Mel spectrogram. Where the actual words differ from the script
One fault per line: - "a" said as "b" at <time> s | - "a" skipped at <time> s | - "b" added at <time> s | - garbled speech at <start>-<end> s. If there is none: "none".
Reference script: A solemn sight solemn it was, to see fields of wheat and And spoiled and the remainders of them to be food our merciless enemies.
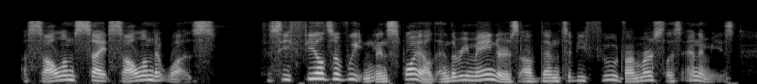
none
